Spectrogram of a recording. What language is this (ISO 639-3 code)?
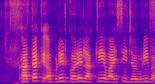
bho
